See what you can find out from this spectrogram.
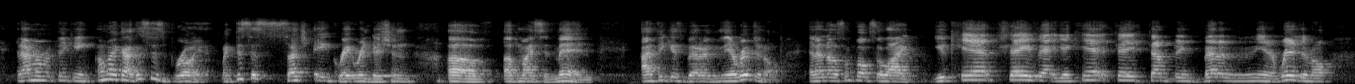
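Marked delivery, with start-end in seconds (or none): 9.3-13.3 affected, mannered put-on accent. Speaker imitates folks who disagree with his opinion, in an affected put-on accent. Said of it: "what's that accent or that affectation?".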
